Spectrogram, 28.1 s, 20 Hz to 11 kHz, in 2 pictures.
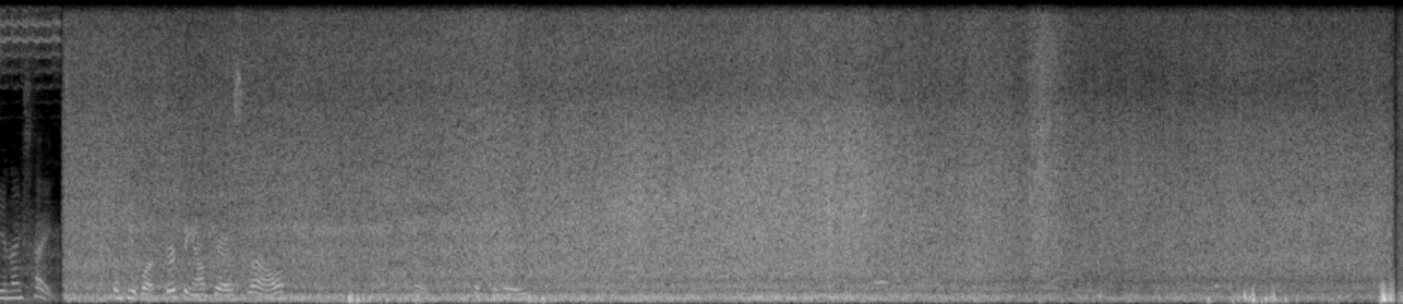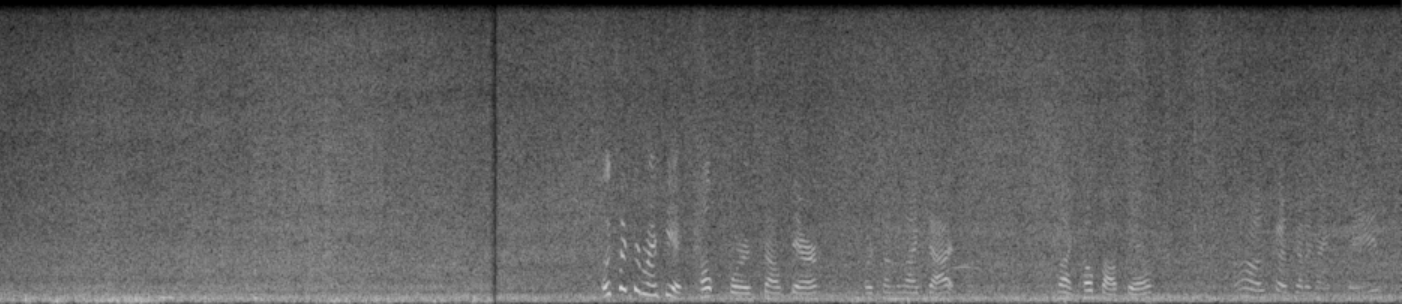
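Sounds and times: ocean surf breaking on rocks: 0.6 - 28.0.

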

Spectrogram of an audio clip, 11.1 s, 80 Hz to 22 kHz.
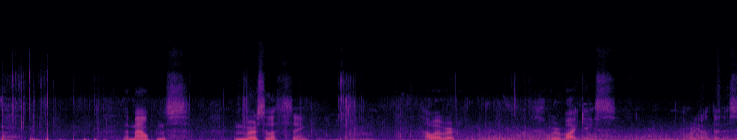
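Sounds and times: footsteps on gravel: 2.7 - 8.0.

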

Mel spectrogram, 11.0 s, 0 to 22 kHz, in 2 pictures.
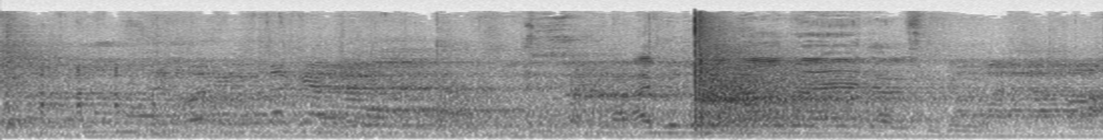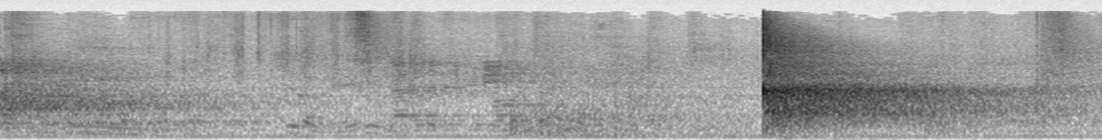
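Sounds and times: cricket bat striking ball: 9.3 - 10.6.

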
